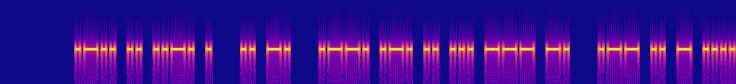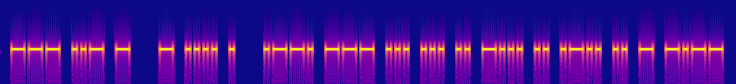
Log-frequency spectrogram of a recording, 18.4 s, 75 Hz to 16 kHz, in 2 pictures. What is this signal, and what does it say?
Morse code, heard as a keyed tone, about 21 wpm, 700 Hz. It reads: LIFE IN PRISON WITHOUT THE POSSIBILITY
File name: practice / 22wpm / Sets of 8 Words - 22wpm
